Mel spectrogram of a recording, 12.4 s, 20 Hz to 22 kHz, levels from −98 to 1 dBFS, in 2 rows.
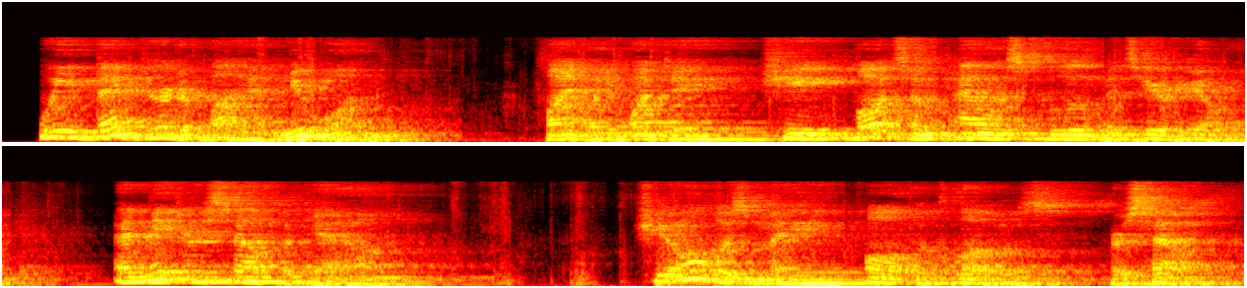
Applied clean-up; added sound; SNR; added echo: neural separator model SepFormer DNS4.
